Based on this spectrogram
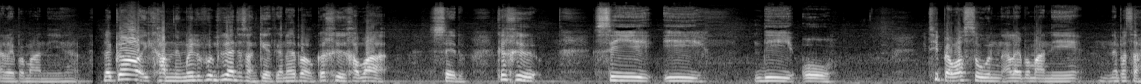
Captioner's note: Speaking as Brazilian Portuguese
